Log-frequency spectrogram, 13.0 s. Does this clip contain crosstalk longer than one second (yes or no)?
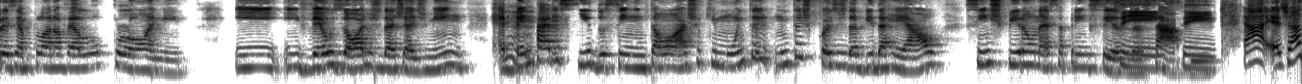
yes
